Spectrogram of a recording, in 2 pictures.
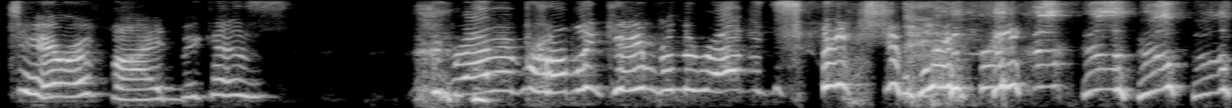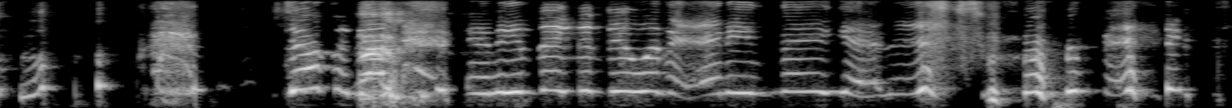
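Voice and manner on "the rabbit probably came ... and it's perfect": talking through high, loud laughter; giggling fit, voice up high; helpless laughter. Real, not acted. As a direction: laugh so hard the words crack. Laughing hard at the story.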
